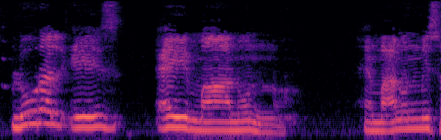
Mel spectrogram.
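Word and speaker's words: أيمان: Important thing is that make sure that you put a fataha on alif with a hamza. Ay manun. Aymanun means right hands, body parts. Right? This right hand. If you did not pronounce correctly that, and you pronounce kasra, that will be believe or faith, iman, but that's not the word.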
